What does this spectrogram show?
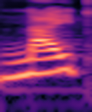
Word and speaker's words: night: नाइट का मतलब है रात। तो क्लियर हो गया। IGH को यहाँ पर आप प्रोनाउंस कर रहे हैं आई, तो इन स्पेलिंग्स की आप प्रैक्टिस करें।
